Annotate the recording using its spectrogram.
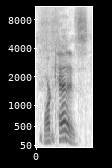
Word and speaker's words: Marques: Marques. That's how you say it.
